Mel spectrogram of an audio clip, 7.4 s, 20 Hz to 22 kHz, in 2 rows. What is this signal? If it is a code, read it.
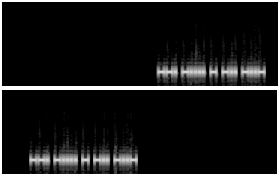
Morse code, heard as a keyed tone, about 46 wpm, 700 Hz. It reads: G6TDX G6TDX
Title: DXCC-100 Call Signs - 5 Characters - Repeated 2x - 45wpm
